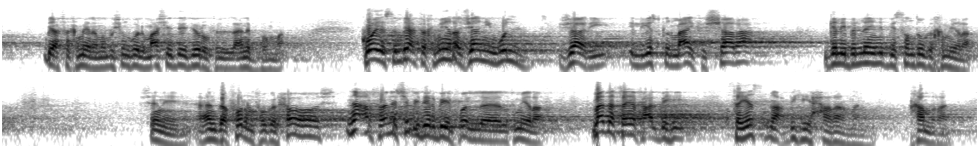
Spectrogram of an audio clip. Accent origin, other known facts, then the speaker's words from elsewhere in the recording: Libya; احنا في ليبيين عندنا حاجات اخرى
